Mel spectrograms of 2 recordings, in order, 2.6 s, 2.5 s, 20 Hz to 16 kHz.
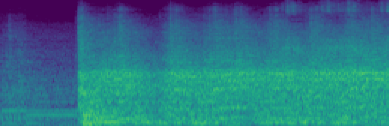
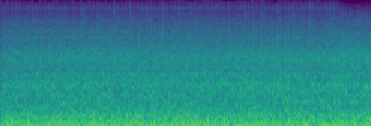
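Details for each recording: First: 68-year-old auction tractor that sat for years, with starting fluid and a charger on the battery: uneven lumpy churning crank that never catches. Owner suspects a couple of cylinders lack compression, possibly from a stuck valve, and plans a compression test. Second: 68-year-old tractor that sat for years, with a stuck valve and antifreeze found in the oil, after running for about half an hour: a loud, even low rumble with no knock or tick. The valve cover gasket appears to be leaking.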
